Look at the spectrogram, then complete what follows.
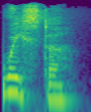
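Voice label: "waster", British English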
